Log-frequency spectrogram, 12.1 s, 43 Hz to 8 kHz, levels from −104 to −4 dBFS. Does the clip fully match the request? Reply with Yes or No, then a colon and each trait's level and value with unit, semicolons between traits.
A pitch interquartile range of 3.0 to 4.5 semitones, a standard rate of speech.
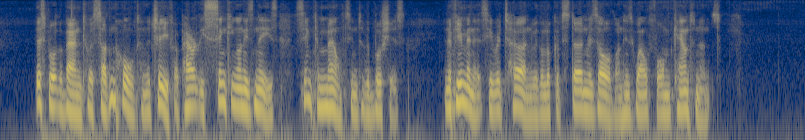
Yes: average, 4.1 semitones; average, 195 wpm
